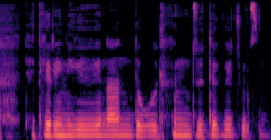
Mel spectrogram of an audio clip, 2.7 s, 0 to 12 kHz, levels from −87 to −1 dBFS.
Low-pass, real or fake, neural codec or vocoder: 10.8 kHz; real; none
